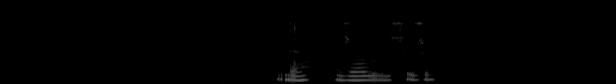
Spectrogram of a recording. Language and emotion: Russian, sad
